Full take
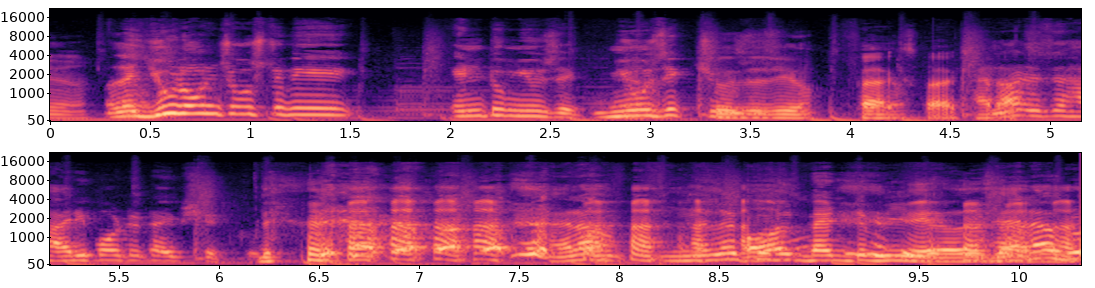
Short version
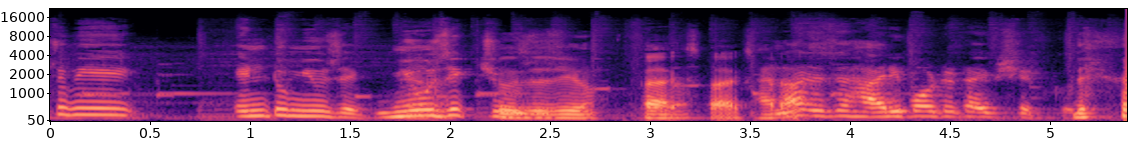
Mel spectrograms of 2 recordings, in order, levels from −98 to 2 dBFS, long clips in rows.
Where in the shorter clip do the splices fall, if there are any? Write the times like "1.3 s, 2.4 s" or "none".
none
